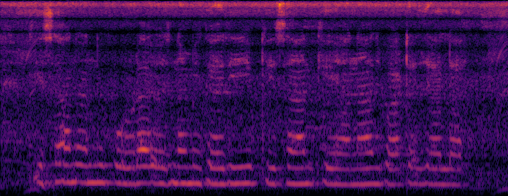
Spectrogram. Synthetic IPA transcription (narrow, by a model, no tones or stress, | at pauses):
kisaːnənupoːɽajoːd͡ʒnameɡəɾiːbkisaːnkeanaːd͡ʒbaːʈəld͡ʒaːla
